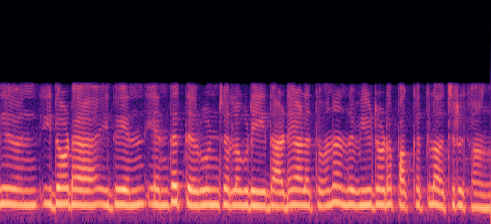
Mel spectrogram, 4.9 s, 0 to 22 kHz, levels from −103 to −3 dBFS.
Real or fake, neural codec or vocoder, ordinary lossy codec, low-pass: real; none; none; 5.4 kHz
